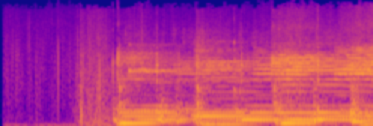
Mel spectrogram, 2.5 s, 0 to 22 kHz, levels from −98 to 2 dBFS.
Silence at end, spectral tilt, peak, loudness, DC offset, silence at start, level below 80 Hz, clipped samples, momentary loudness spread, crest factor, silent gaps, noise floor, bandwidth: 0 s; -5.5 dB/octave; -4 dBFS; -18 LUFS; under 0.1%; 0.5 s; -42 dBFS; under 0.1%; 14 LU; 16 dB; none; -47 dBFS; 19 kHz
